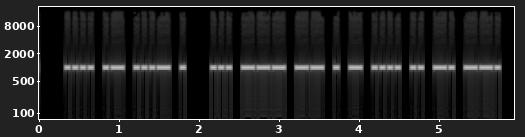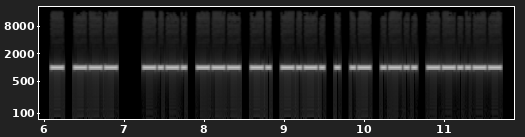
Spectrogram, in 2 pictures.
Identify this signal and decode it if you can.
Morse code, heard as a keyed tone, about 25 wpm, 1000 Hz. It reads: HAVE SOMETHING TO CONCEAL,
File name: qotdfiles / 25wpm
